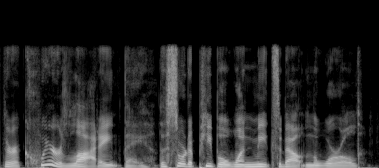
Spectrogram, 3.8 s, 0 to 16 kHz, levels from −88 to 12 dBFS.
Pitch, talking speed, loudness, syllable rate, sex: 170 Hz, 220 wpm, -17 LUFS, 5.7 syllables/s, female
